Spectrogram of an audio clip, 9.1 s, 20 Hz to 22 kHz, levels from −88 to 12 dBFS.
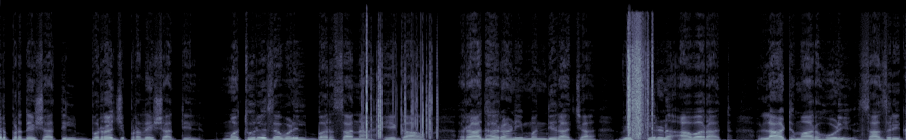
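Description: Cable scratch noise occurs from 3.61 to 4.44 s, after "प्रदेशातील ब्रज प्रदेशातील मथुरेजवळील", and from 6.27 to 6.53 s, before "आवारात लाठ". Dense, ragged scratching sits over the speech, about as loud at first and somewhat louder the second time. It is likely from a worn cable or connector shifting its contact resistance.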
